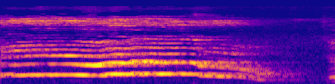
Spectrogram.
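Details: Siberian Husky reacting after being apart from its owners: a single drawn-out, tonal howl held level for about a second, then sliding downward and fading.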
